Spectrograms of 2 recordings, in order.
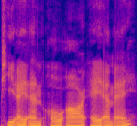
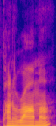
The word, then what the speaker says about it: panorama: is similar it's spelled p-a-n-o-r-a-m-a and the same principle applies so it's Panorama in British English and Panorama in American English here's an example of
